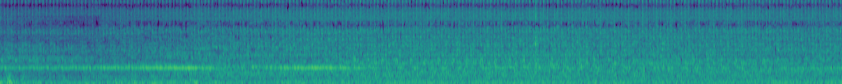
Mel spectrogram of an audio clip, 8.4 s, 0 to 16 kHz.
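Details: Renault Megane 3 1.5 dCi diesel at idle: an irregular metallic crackle and ticking near the belts, worst when starting the engine. The cause is not confirmed.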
